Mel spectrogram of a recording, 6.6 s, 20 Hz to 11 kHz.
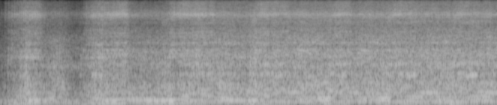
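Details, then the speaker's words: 2017 Honda Beat scooter that would not electric-start, after repair and reconnecting wiring: starter catches, engine fires, revs and settles into an even, steady run; starter system working normally. "Oke, starternya udah hidup."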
